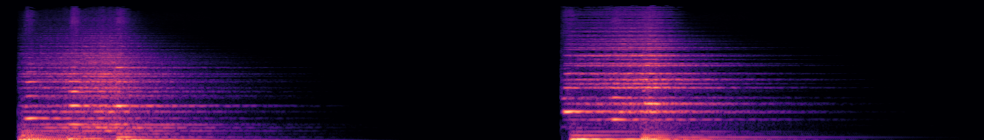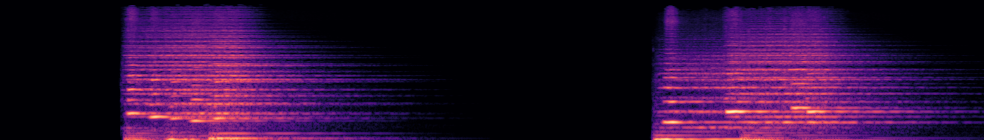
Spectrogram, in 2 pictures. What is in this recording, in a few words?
Orchestral Jingle Neutral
